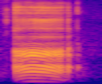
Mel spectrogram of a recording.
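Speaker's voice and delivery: "aunt" said as "ahnt"; ahnt pronunciation. Shown as a demonstration. Reading out a viewer's version, "aunt" said as "ahnt". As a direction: open ah vowel in "aunt". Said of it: "Katie says".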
